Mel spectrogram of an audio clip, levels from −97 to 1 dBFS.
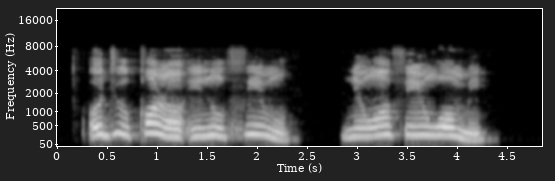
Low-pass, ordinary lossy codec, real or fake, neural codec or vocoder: none; none; real; none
